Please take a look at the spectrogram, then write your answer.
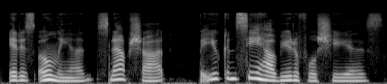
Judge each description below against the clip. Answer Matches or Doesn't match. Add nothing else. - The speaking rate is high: Matches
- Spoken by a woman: Matches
